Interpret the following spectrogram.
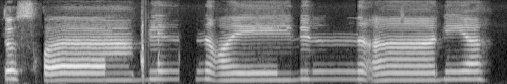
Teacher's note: noon with the sukoon, then you have to make a full nasal sound.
